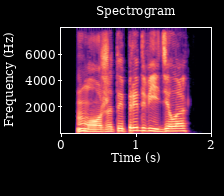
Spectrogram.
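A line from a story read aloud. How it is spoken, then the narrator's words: Scornful snort. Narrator (Russian): фыркнула бабушка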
